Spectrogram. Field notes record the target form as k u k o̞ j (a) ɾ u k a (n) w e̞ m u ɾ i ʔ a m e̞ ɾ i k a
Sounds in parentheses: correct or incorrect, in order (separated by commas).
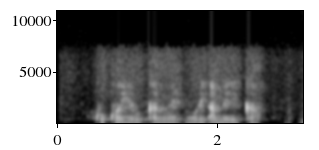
incorrect, correct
